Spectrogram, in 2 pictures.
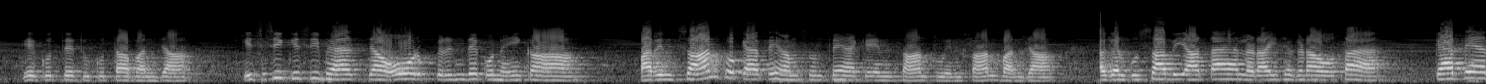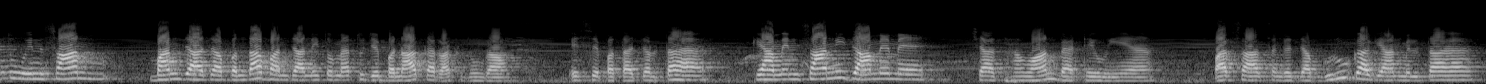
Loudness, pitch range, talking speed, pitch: -18 LUFS, 185-230 Hz, 155 wpm, 205 Hz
